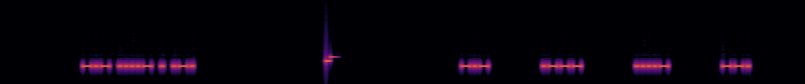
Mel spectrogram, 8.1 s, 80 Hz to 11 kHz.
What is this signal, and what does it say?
Morse code, heard as a keyed tone, about 39 wpm, spaced as for 20 wpm, 690 Hz. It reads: K4ER KJ4G
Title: USA Call Signs - 4 Characters - 6x Character Spacing - 40wpm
